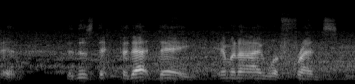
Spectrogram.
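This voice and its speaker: A man talks at a moderate speed as noticeable background noise carries on. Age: 60s. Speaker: retired snowmobile racer. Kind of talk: casual interview. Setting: event venue. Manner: animated.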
